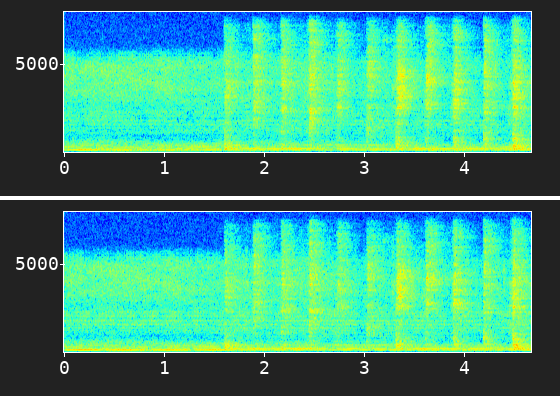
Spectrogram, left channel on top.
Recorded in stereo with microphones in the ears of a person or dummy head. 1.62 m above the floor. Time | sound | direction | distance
1.6 | running footsteps | 25° left (ahead or behind) | 4 m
